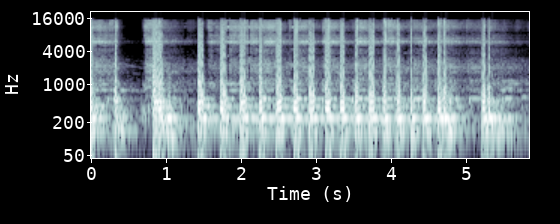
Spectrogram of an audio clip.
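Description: Southern Chinese lion dance percussion: a big drum struck with clashing cymbals and a ringing gong, a few heavy strokes and then a fast, even beat, breaking off briefly near the end.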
